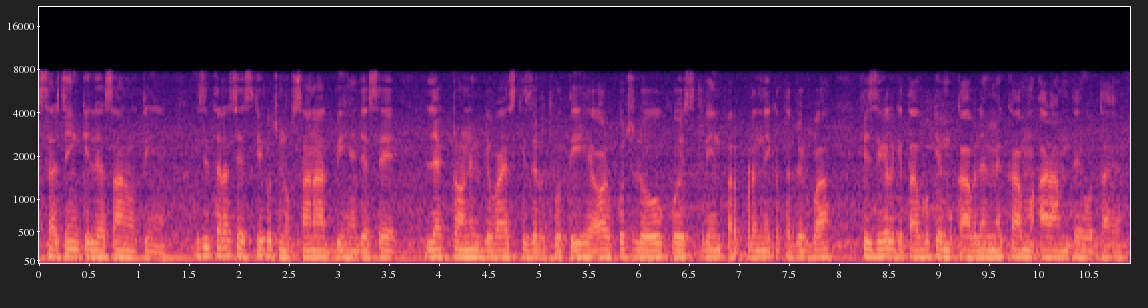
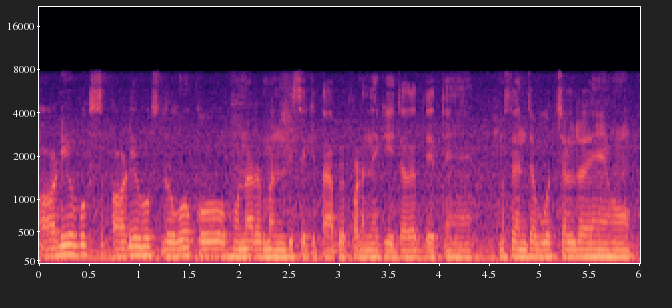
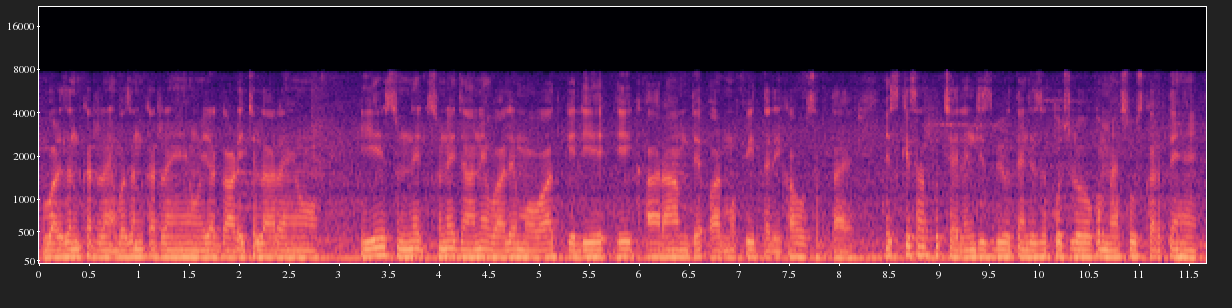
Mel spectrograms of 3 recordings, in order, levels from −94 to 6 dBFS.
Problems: constant background noise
